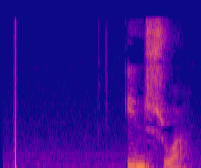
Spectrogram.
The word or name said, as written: Insua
